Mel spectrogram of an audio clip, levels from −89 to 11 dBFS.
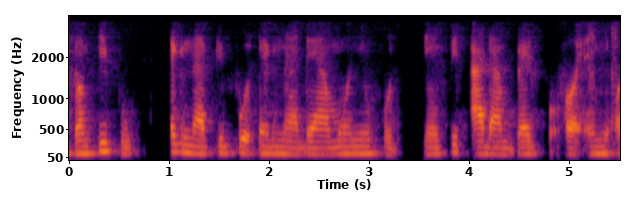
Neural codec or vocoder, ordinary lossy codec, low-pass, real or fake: codec, 16 kHz, 6 kbps, DAC; none; 3.6 kHz; fake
